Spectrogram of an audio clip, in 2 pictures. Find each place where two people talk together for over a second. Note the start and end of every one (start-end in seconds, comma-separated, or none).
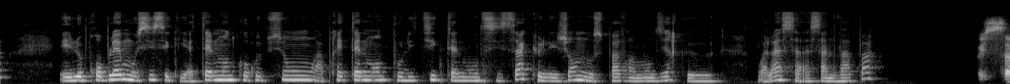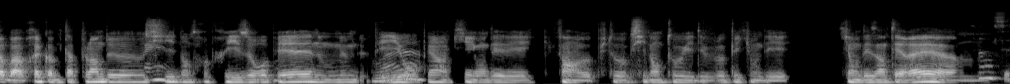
none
